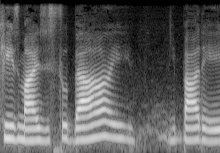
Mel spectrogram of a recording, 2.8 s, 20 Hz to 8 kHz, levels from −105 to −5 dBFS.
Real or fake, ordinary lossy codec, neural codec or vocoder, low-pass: fake; none; codec, 24 kHz, 0.9 kbps, WavTokenizer, medium speech release version 1; 7.2 kHz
